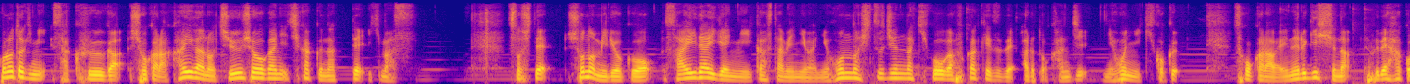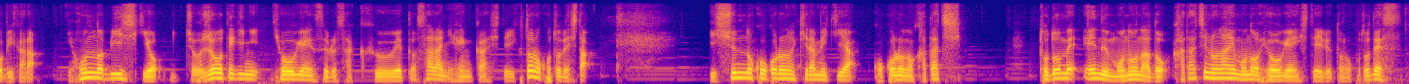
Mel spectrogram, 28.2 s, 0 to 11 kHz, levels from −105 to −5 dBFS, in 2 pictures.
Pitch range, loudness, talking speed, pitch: 100-145 Hz, -16 LUFS, 345 characters per minute, 125 Hz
